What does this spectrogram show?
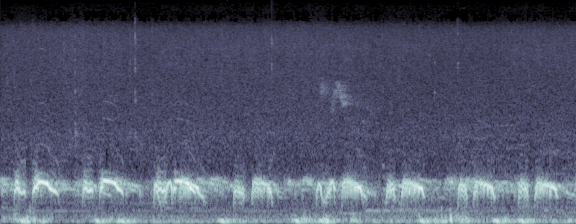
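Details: A young male Malaysian spotted dove, broken-winged yet vigorous, gives a steady run of low hollow coos. Each coo swells and dips, repeated about once a second over faint background rumble.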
